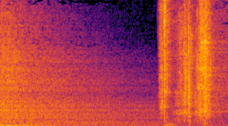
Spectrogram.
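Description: Edited-in sound effects: a deep boom fading out over about a second and a half, then a few sharp clicks near the end.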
